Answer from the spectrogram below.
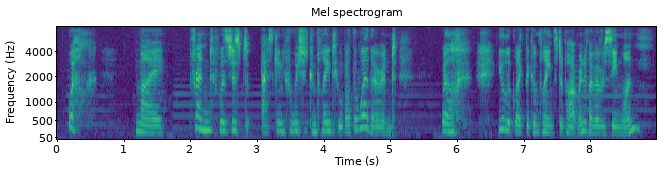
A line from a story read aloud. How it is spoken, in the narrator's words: Nora will laugh, and she'll say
